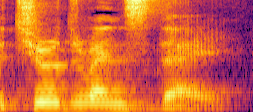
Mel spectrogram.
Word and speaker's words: Children's Day: で、ですからこのまた DWC ですか、 children で children's day、この D と R をダブルで言わなきゃいけないですね、これがポイントです。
